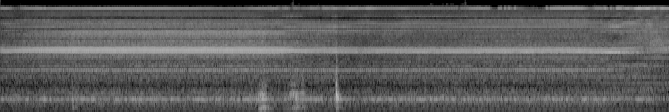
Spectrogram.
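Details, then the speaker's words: Sega Dreamcast with its stock cooling fan, before the Noctua fan mod: a constant high-pitched squealing whine over a low hum, clearly audible even with the mic not close. "Listen, listen to that constant, infernal squeal from the stock fan on our Dincast. I'm not even getting the camera microphone very close to the console, and you can hear it quite clearly after a while."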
